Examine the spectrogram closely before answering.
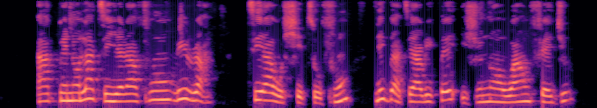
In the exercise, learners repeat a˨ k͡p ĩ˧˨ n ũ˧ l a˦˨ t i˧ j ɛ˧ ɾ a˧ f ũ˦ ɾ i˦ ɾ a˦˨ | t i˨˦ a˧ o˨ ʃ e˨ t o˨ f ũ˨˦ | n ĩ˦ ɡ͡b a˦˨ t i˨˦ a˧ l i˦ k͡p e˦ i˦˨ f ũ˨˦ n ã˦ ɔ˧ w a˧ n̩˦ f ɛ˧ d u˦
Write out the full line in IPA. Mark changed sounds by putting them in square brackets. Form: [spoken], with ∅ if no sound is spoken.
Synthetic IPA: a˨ k͡p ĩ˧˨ n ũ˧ l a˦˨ t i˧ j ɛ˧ ɾ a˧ f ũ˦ ɾ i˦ ɾ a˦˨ | t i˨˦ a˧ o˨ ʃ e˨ t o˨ f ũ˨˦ | n ĩ˦ ɡ͡b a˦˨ t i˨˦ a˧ [ɾ] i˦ k͡p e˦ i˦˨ [ʃ] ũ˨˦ n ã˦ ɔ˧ w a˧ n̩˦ f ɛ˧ [d͡ʒ] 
